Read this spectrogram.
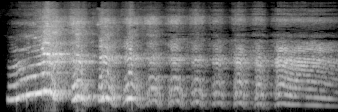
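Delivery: very high villain cackle; shrieking mad-scientist cackle; evil chuckle. Pretend. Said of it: "I got this".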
